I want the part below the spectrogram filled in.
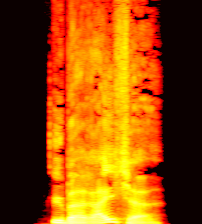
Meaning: inflection of überreichen: 1. first-person singular present 2. first/third-person singular subjunctive I 3. singular imperative
- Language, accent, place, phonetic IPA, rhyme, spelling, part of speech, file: German, Germany, Berlin, [ˌyːbɐˈʁaɪ̯çə], -aɪ̯çə, überreiche, verb, De-überreiche.ogg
